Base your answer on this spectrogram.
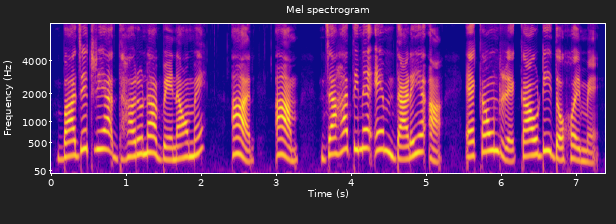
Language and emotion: Santali, neutral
